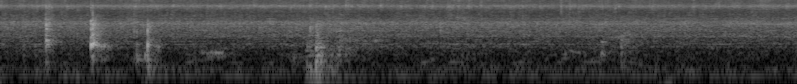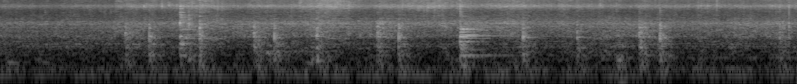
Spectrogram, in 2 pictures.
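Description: Onions frying in a pan with turmeric and salt, a steady close sizzle throughout with occasional stirring scrapes and clicks of a utensil, louder stirring toward the end, no talk over it.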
